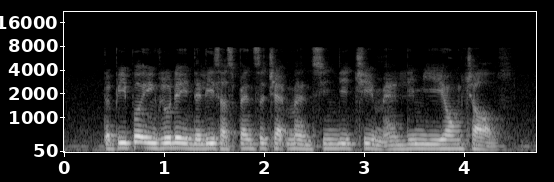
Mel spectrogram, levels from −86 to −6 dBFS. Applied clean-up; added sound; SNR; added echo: none; none; none; none.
